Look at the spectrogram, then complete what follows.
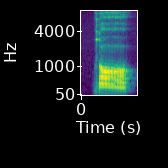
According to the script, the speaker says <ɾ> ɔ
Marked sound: correct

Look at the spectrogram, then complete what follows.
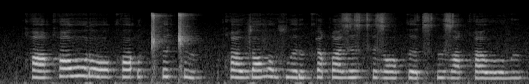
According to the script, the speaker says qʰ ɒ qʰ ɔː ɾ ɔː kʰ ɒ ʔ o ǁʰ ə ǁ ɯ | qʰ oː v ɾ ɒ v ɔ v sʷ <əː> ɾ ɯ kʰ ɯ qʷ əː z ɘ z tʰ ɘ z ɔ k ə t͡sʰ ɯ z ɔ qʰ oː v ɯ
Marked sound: correct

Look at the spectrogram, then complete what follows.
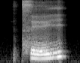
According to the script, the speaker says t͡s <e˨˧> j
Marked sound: incorrect: e˨˥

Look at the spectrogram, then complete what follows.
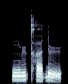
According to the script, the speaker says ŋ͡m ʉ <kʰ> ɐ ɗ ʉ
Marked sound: correct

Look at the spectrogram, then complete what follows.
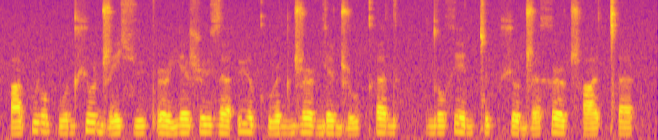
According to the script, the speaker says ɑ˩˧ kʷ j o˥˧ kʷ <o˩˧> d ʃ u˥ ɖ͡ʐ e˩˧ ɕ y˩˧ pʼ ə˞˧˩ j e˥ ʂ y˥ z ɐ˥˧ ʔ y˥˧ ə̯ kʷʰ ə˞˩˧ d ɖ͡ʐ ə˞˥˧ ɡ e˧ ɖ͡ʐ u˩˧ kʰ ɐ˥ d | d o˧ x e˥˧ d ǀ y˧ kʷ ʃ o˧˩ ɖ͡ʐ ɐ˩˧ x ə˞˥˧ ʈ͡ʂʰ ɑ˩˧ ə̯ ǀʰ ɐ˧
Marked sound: correct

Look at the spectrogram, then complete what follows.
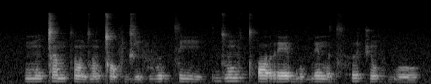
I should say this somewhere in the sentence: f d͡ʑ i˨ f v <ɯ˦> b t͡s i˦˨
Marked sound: correct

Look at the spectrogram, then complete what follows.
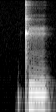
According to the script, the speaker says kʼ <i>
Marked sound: correct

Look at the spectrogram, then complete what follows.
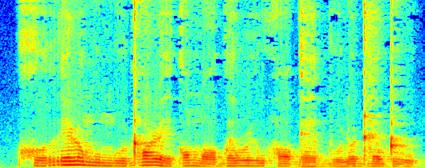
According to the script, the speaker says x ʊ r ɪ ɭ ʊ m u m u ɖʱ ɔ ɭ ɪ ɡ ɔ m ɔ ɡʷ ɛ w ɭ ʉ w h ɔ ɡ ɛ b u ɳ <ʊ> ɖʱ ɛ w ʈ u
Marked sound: correct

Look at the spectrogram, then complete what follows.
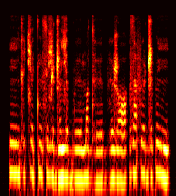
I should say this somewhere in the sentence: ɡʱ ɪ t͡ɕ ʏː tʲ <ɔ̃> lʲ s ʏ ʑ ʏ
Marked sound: incorrect: ə̃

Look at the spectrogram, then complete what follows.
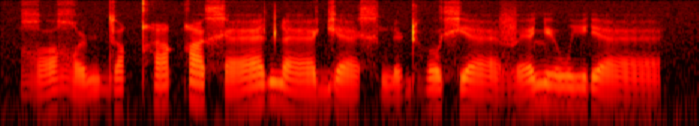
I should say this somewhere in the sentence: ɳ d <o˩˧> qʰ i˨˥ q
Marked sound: correct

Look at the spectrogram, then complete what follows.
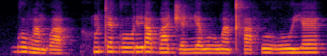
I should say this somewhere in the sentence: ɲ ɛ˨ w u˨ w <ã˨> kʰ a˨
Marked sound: correct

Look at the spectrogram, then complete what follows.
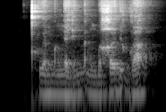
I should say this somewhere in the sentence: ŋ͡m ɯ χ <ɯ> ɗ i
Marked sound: correct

